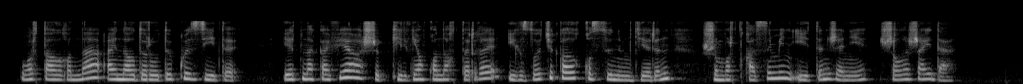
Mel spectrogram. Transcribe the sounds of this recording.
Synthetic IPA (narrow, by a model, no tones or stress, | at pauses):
wo̞ɾt̪ɑlˠəʁənɑʔɑjnɑlˠd̪əɾud̪əkʲʰɵzd̪e̞jd̪ɪ | e̞t̪nokafʲijaːʃəp̚kʲʰe̞lɡʲe̞ɴqʰo̞nɑqt̪ɑɾʁɑe̞kso̞t̪ijkɑlˠəqʰːʊssɵnɪmd̪e̞ɾɪnʒ̥ʊməɾt̪̚qɑsəme̞nʔet̪ɪnʒæne̞ʒ̥əlˠəʒɑjd̪ə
